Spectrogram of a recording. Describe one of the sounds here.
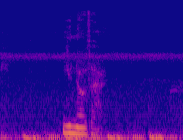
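A young man speaks briefly into a close microphone.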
